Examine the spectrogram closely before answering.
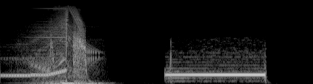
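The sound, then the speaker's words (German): Telephone call tones while dialing someone: a brief rising tone mixed with a burst of noise, then a short silence and one steady mid-pitched tone lasting about a second. “Ich möchte jetzt gerne, wenn du erlaubst, lieber Günther, äh, die Jacqueline Michel anrufen.”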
